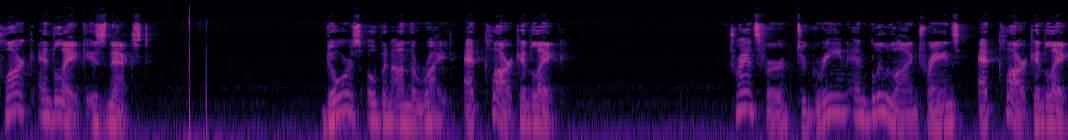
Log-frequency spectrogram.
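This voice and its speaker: Speaking very slowly with long, frequent pauses, a man uses a medium, somewhat breathy voice with very wide pitch swings and very even loudness. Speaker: voiceover artist. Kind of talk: automated transit announcement. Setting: train PA system.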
